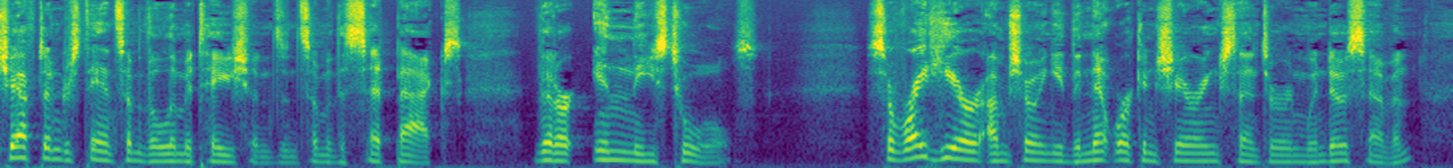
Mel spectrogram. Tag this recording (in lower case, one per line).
speech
